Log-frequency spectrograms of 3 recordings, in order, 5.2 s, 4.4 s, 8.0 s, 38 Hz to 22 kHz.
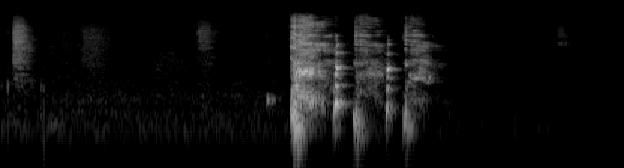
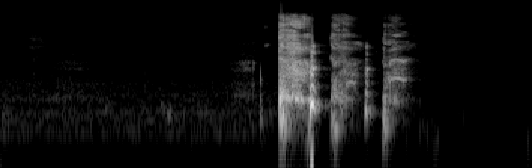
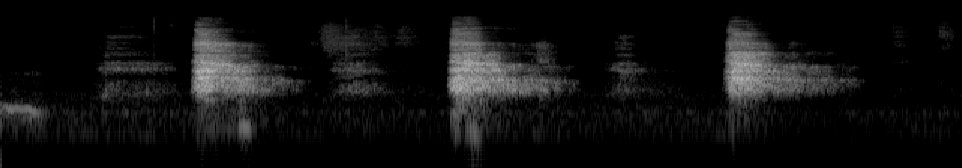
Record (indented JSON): {
  "three_cough_length": "5.2 s",
  "three_cough_amplitude": 18042,
  "three_cough_signal_mean_std_ratio": 0.27,
  "cough_length": "4.4 s",
  "cough_amplitude": 32767,
  "cough_signal_mean_std_ratio": 0.22,
  "exhalation_length": "8.0 s",
  "exhalation_amplitude": 20219,
  "exhalation_signal_mean_std_ratio": 0.36,
  "survey_phase": "alpha (2021-03-01 to 2021-08-12)",
  "age": "45-64",
  "gender": "Female",
  "wearing_mask": "No",
  "symptom_new_continuous_cough": true,
  "symptom_shortness_of_breath": true,
  "symptom_fatigue": true,
  "symptom_headache": true,
  "symptom_change_to_sense_of_smell_or_taste": true,
  "symptom_onset": "4 days",
  "smoker_status": "Never smoked",
  "respiratory_condition_asthma": false,
  "respiratory_condition_other": false,
  "recruitment_source": "Test and Trace",
  "submission_delay": "1 day",
  "covid_test_result": "Positive",
  "covid_test_method": "RT-qPCR",
  "covid_ct_value": 19.4,
  "covid_ct_gene": "ORF1ab gene",
  "covid_ct_mean": 19.5,
  "covid_viral_load": "390000 copies/ml",
  "covid_viral_load_category": "Low viral load (10K-1M copies/ml)"
}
